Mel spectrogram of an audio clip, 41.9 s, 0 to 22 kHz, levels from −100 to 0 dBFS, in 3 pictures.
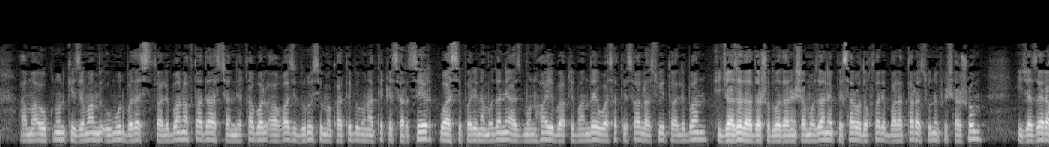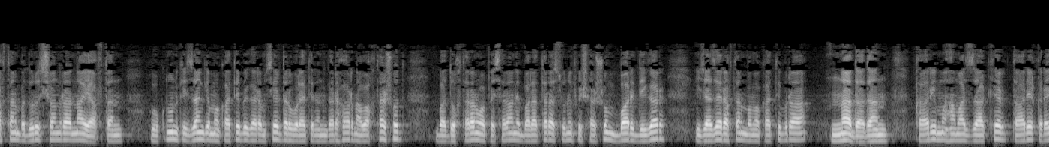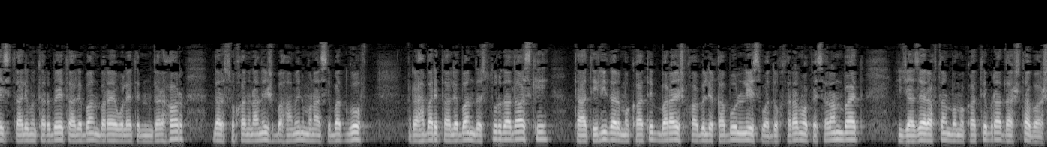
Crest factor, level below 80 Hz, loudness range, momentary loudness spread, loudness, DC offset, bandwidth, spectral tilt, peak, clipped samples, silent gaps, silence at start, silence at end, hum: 20 dB; -72 dBFS; 5 LU; 9 LU; -23 LUFS; under 0.1%; 8 kHz; -7 dB/octave; -2 dBFS; under 0.1%; none; 0.25 s; 0 s; none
